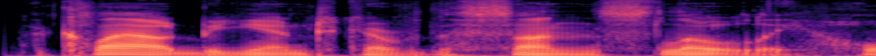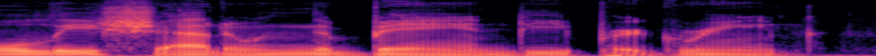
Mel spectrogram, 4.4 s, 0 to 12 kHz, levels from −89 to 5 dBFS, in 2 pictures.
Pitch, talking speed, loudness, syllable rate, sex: 90 Hz, 205 wpm, -19 LUFS, 5.4 syllables/s, male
